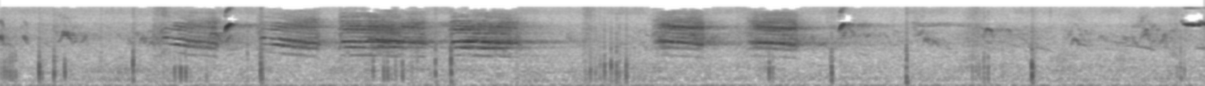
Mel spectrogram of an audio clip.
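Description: Several small birds chirping in quick runs of short descending calls, thickest in the middle, over a few scattered footsteps in snow.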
